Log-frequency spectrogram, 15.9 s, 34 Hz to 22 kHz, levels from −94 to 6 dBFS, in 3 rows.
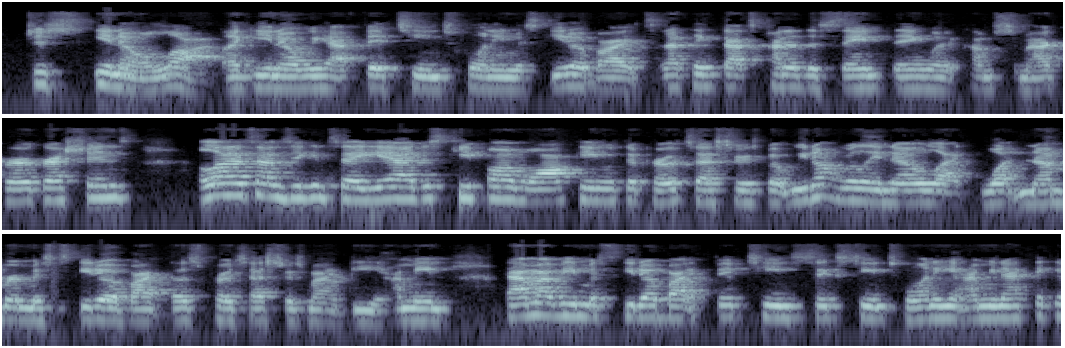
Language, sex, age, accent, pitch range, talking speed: English, female, 20-39, American, 150-180 Hz, 270 wpm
